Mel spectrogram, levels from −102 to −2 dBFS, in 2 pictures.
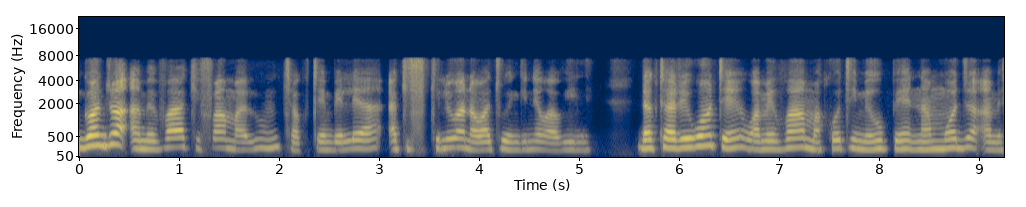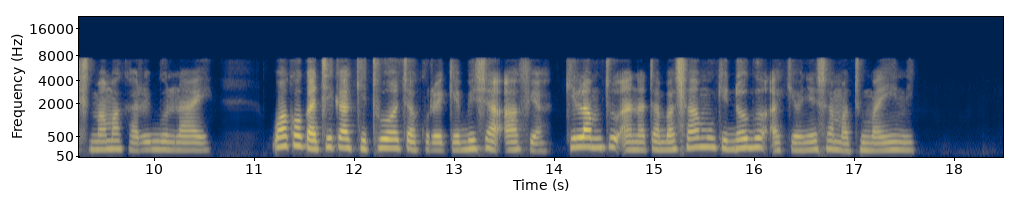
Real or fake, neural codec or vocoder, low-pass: fake; codec, 24 kHz, 0.9 kbps, DualCodec; 7.2 kHz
